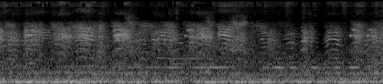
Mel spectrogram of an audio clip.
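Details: Adult and baby finches eating together in a colony of over 120 pairs, cold weather; busy chatter of high nasal chirps, a few held thin tones, and a droning low background.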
